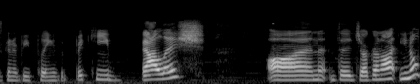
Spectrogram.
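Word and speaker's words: Balázs: Someone corrected me about the fact that it's pronounced Balish, like Balaz, you know, me trying to be, I don't know, Hungarian. But the thing is that my original surname had that S in it, and I know that it's supposed to be pronounced like an SH.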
